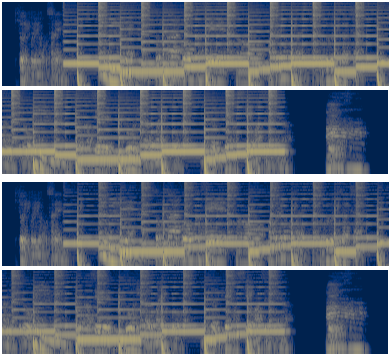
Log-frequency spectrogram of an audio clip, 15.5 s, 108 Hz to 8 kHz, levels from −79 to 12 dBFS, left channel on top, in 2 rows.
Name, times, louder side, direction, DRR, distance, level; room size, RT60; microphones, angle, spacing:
voice 1, 0.3-1.3 2.5-2.6 3.0-7.1 7.7-8.4 9.2-9.9 10.2-11.3 11.7-13.5 14.3-14.6, right 1 dB, 5° left, -4 dB, 4.5 m, -33 dB
sound 1, 1.2-13.4, left 4 dB, 80° left, 1.1 m, -22 dB
voice 2, 1.9-2.8 8.3-9.1 14.2-14.9, equal, 35° left, 0 dB, 7.9 m, -29 dB
15.0 x 12.0 x 2.7 m, 0.24 s
head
